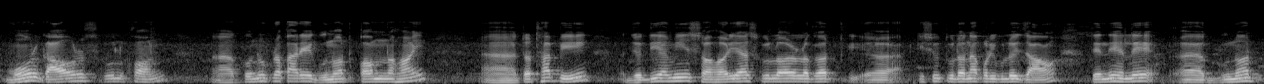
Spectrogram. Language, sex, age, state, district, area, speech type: Assamese, male, 45-60, Assam, Nalbari, rural, spontaneous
